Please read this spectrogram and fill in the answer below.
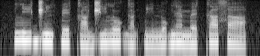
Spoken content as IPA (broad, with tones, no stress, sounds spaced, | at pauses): l i˦ d͡ʒ ĩ˦˨ k͡p e˧ k a˨ d͡ʒ i˧ l o˧ ɡ a˨ k͡p i˨ n o˨˦ ɡ ɛ̃˦˨ m ɛ˧ k a˦ s a˦˨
